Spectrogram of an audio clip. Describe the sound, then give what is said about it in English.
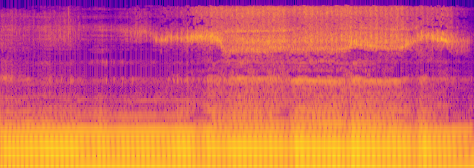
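A voice imitates the humming buzz of a hive of bees swarming a pagoda bush in a backyard: a steady, droning hum held for several seconds, with a gently wavering, slightly nasal tone and no words. “Well, yes, because you normally don't have a humming bush.”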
